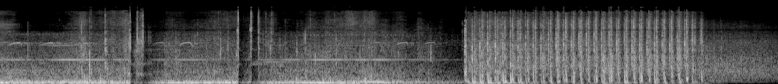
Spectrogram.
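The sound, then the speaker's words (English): Automatic rifle fire aimed at cans of Bud Light beer. A loud, noisy stretch is broken by a couple of sharp cracks, then a sustained burst of rapid, evenly spaced shots cuts off abruptly. “shooting at cans of Bud Light with an automatic rifle”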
